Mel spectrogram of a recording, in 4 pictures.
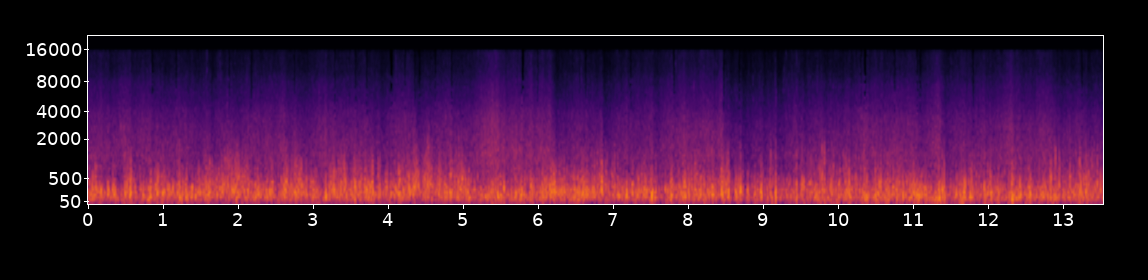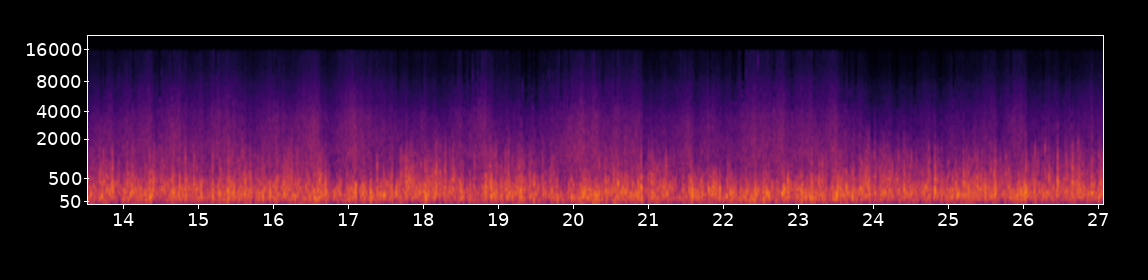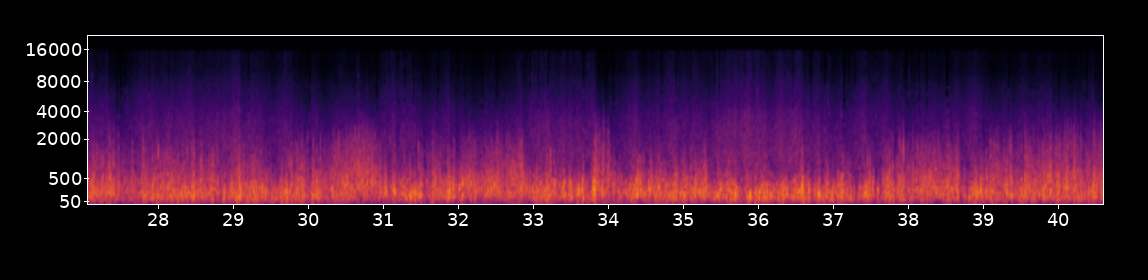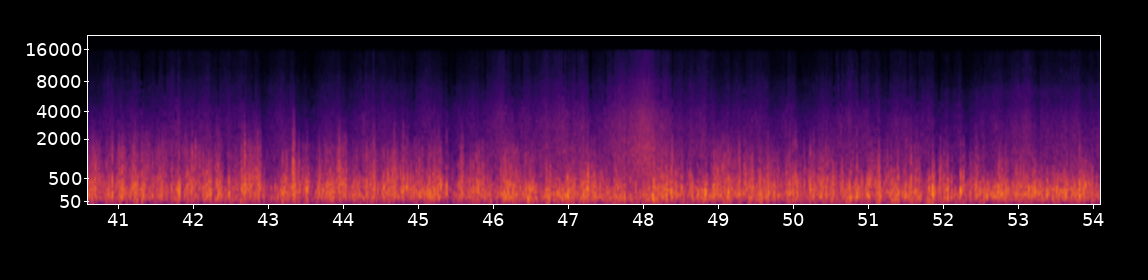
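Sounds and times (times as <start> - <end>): ocean surf: 0.0 - 54.0
wind buffeting microphone: 0.0 - 54.0.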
